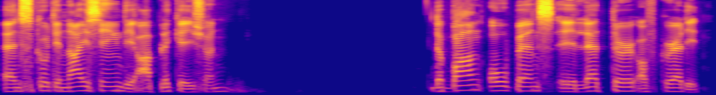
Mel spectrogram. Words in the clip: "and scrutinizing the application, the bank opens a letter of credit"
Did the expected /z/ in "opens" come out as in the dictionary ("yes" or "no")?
no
